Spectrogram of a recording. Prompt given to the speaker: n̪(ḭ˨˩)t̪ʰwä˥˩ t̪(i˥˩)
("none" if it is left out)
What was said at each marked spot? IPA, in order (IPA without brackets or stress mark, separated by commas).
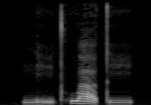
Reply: ḭ˨˩, i˥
